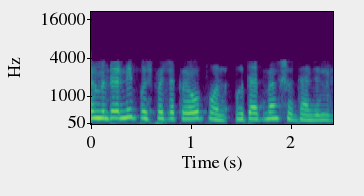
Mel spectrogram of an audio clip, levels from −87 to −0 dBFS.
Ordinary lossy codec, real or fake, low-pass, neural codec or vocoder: none; fake; 3.6 kHz; codec, 16 kHz, 4 kbps, FreqCodec, smaller model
